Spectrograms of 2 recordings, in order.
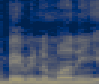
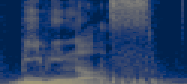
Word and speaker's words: Baby No Money: The biggest meme regarding Baby No Money is that people are pronouncing him wrong, and the biggest, the most that people say wrong is Bibi Nos. Instead of Baby No Money, they say Bibi Nos.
